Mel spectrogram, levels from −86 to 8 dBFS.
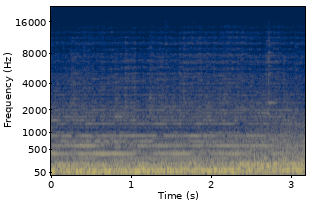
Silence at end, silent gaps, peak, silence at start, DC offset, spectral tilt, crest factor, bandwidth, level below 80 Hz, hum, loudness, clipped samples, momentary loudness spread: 0 s; none; -10 dBFS; 0 s; under 0.1%; -8.5 dB/octave; 10 dB; 10.5 kHz; -24 dBFS; none; -23 LUFS; under 0.1%; 1 LU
